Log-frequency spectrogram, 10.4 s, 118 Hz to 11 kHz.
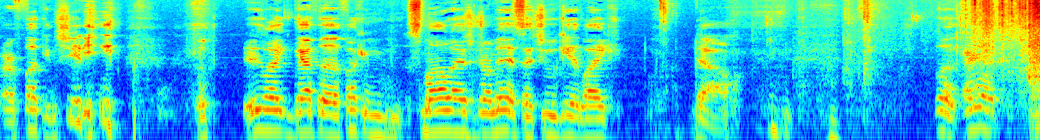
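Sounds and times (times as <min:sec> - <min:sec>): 
speech: 0:00.1 - 0:06.2, 0:06.9 - 0:08.7, 0:09.4 - 0:10.3
paper towels rustling and crinkling: 0:09.4 - 0:10.3.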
